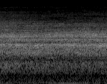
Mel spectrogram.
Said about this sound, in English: But Henry still stayed in the tunnel and blew steam at him.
